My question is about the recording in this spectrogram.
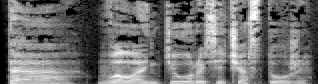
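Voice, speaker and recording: An audiobook reader voicing a grumpy, bitter elderly stepfather who grumbles gruffly, with lively pitch. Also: measured pace, dry recording, clean studio sound, close to an everyday voice. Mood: grumbling. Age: older.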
